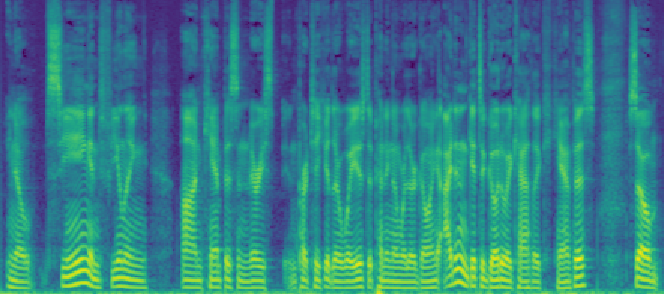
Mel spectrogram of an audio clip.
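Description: A man's voice: sits low, smooth. A young man co-hosting a faith podcast, talking in an earnest, reflective way as he searches for his words. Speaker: podcast co-host and storyteller. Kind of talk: casual podcast chat.

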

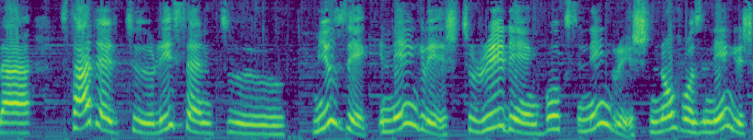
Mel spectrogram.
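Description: A woman's voice: a little high, rough recording. Woman, earnest, repetitive phrasing, light music behind. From Rwanda. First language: Kinyarwanda. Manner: earnest, repeats phrases, frequent ums. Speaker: guest author. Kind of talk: interview conversation.

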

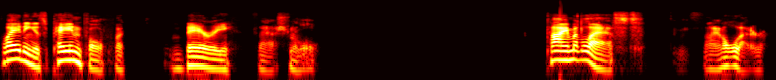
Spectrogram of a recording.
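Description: A man's voice: mid-range voice, big pitch swings, takes it slowly, gravelly, pauses often, sharp tone, dry recording, lo-fi sound, full character voice. A man playing a cheerful, deluded god who hosts an advice podcast, in a breezy, theatrical comedic audio drama style. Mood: breezy, mock-reassuring.

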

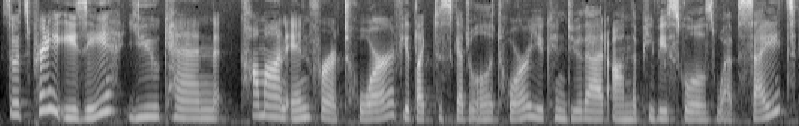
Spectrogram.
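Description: A woman's voice: mid-range voice, moderate pace, hardly any pauses. An American woman speaking as an interview guest, an articulate teacher explaining and promoting a school program. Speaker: arts teacher, podcast guest. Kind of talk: informational interview answers.

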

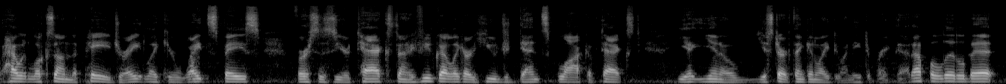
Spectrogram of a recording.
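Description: A man's voice: mid-range voice, darkish tone. A man in a casual chat, talking as an author among fellow writers. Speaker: published author on a panel.

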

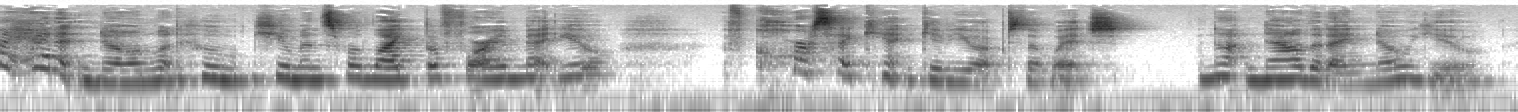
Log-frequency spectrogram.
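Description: A woman's voice: on the high side, expressive, normal speed, darkish tone. A woman reading aloud, voicing a timid, frightened male faun who cries and pleads. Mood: gentle sad. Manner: weeping, pleading.

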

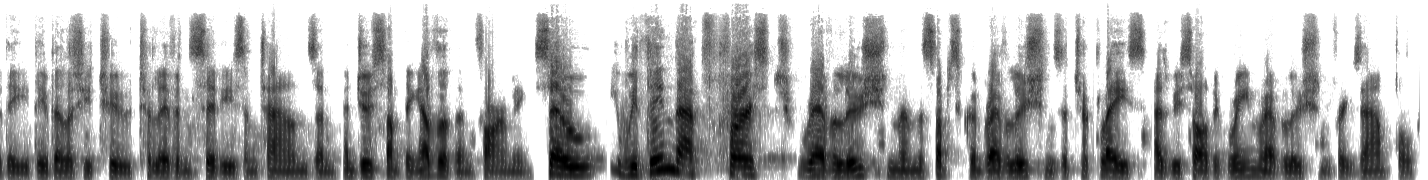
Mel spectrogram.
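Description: Middle-aged Irish man, podcast guest, fluent and expansive, mid-pitched. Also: a bit bright, poor audio. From Ireland. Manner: fluent, expansive explaining with frequent restarts. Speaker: guest, agritech company CEO. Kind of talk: podcast interview.

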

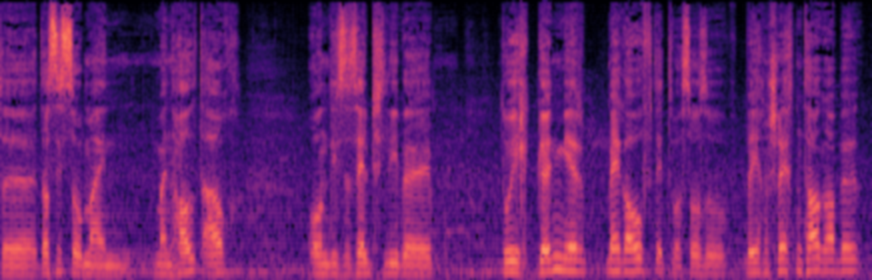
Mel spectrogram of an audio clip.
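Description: A young man speaking spontaneously and earnestly in a street interview, giving his opinions insistently. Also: mid-range voice. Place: outdoors on an urban street. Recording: faint urban street and traffic noise.

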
